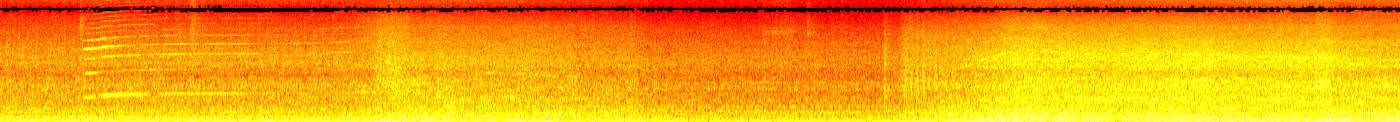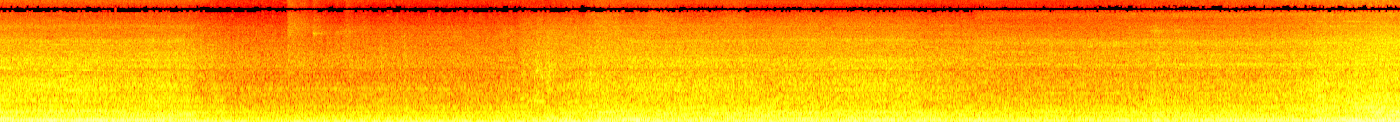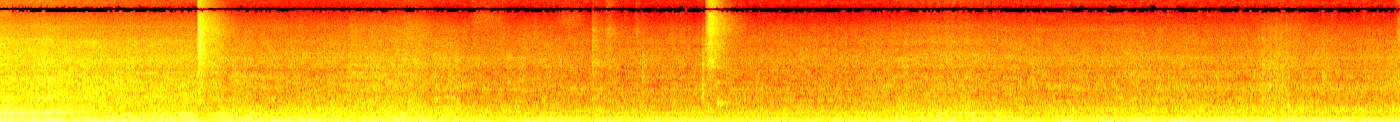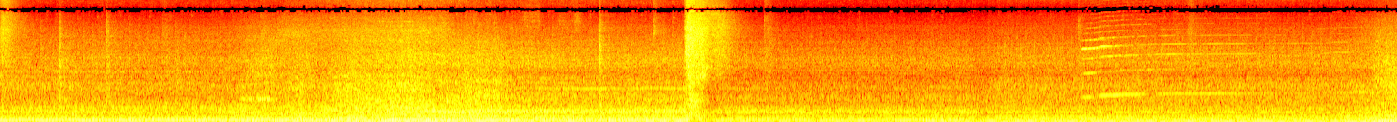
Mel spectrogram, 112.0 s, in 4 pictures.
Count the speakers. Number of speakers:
0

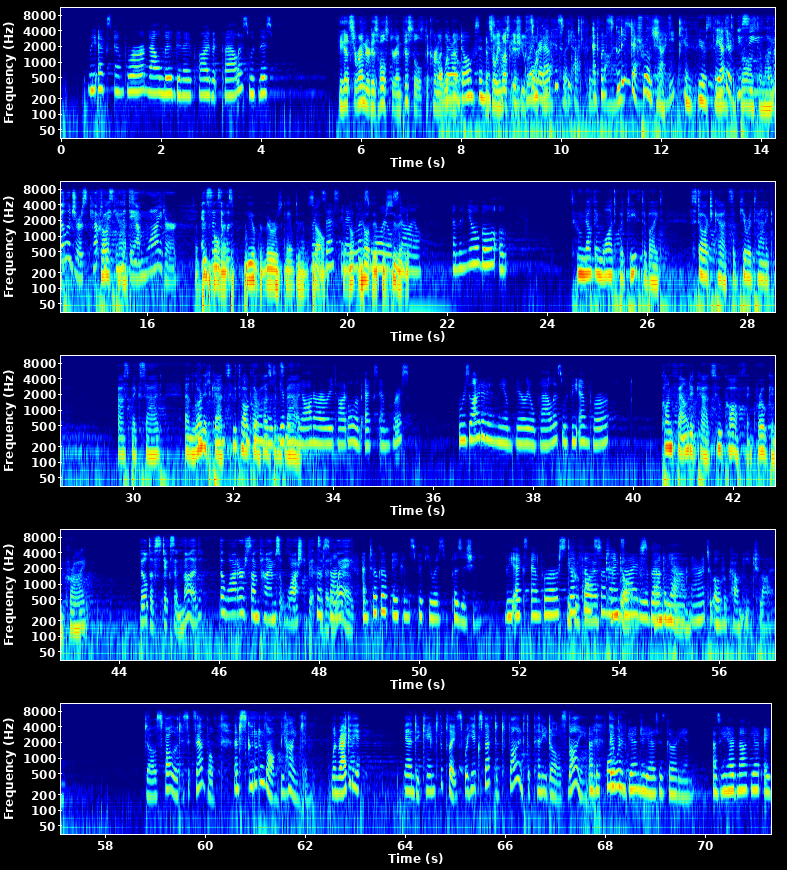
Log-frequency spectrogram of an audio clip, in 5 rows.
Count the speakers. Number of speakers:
7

